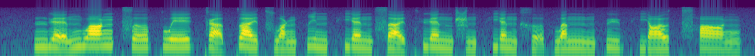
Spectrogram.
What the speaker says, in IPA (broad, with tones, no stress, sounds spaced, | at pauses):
n̪ ɥ ɛ̰˨˩ n̪ w ɑ˥ ŋ t͡s ɤ˧˥ t̪ w e˧˥ ɪ̯ k ä̰˨˩ t̪ a˥˩ ɪ̯ t͡s w ɑ˩ ŋ p i˥˧ n pʰ j ɛ˥˩ n s a̰˨˩ ɪ̯ t̪ʰ ɥ ɛ˥˩ n ʂ ə˩ n pʰ j ɛ˥˩ n x ɤ̰˨˩ t̪ w a˦ n n̪ a˩ n p y˥˩ pʰ j ɑ˧˥ ʊ̯ t͡sʰ ɑ˥˩ ŋ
